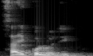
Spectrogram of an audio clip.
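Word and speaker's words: psychology: और अगर option D की बात करें तो ऑप्शन डी में पी साइलेंट रहता है और इसका प्रोनाउंसिएशन होता है साइकोलॉजी।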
